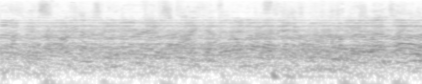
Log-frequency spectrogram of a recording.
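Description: Indistinct chatter of a seated audience talking among themselves in a large hall, a steady murmur of overlapping voices with no single voice standing out.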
